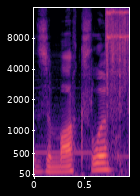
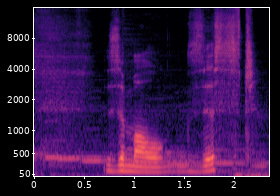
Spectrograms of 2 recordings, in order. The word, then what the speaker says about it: Zamolxist: Zamoxlist is my bastardization of it. Zamolxist, I think is the correct way to pronounce it. I can't tell because LX should never occur in the English language. Zamolxist has to be the correct way to pronounce it because you can't connect these letters at all, so the vowel separation has to be there. Zamolxist, I assume then.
